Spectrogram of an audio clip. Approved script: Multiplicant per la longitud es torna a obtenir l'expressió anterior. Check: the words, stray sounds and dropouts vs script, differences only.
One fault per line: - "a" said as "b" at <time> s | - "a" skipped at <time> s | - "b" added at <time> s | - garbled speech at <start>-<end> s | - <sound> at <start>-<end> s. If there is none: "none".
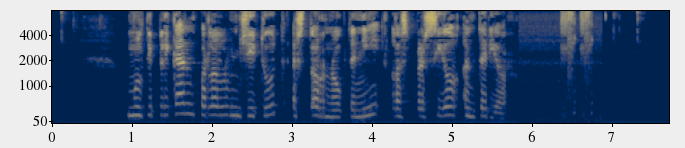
- laugh at 6.4-6.8 s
